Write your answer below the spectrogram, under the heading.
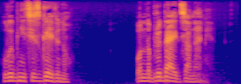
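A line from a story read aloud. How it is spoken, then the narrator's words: Whispered. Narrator (Russian): Курт шепнул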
